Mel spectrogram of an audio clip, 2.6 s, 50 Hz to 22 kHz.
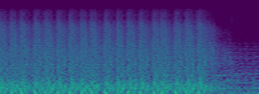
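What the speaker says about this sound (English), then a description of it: "Back to the big gun." Heavy automatic gunfire in the PC game DRIV3R during an Istanbul train chase, a rapid, steady stream of loud shots hammering for about two seconds before cutting off into a fading tail.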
